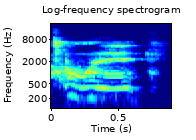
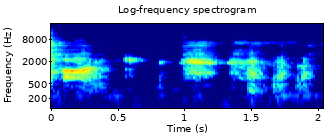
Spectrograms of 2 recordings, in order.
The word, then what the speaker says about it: Tarek: For those that don't know how to pronounce, it's pronounced Tarek. Perfect. Not Tariq. But he's too polite. It's Tarek.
